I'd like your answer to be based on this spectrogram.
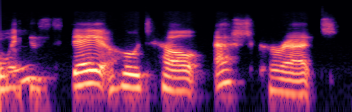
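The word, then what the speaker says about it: Xcaret: So it's like I would always say Eshkaret, but it's actually Eshkaret. I don't know. I'm probably still not saying it right, but it's like instead of an X, I guess.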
